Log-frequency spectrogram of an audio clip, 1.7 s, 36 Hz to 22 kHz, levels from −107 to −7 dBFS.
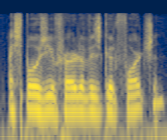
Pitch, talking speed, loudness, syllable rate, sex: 140 Hz, 325 wpm, -15 LUFS, 8.8 syllables/s, male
